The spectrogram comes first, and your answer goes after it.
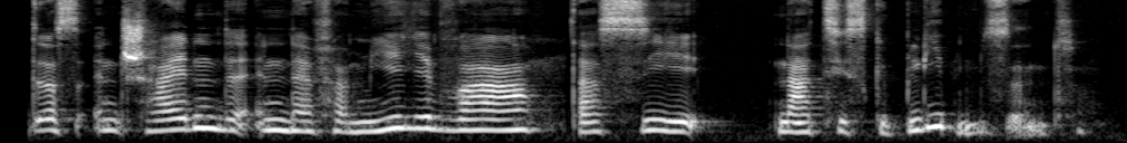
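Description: Ordinary pitch variation marks a woman's speech at a very slow pace. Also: medium pitch for a woman, very clean recording, silent background. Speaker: political activist. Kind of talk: interview testimony.

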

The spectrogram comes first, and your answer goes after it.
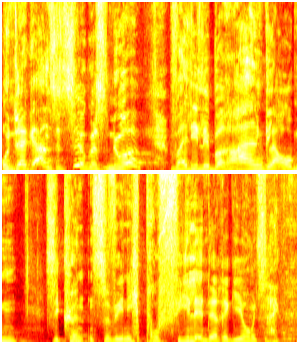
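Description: A man with a high pitch speaks at a moderate pace, his pitch swinging very widely. Noticeable background noise and audible room echo are present. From Mainz, Rhineland-Palatinate. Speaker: cabaret artist. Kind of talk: stand-up.

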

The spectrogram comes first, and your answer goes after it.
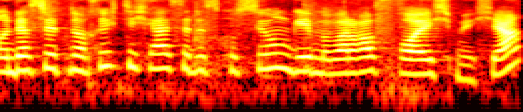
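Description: Talking very fast, a woman uses a high pitch. Her pitch varies in an ordinary way. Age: 40s. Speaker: trainee schoolteacher. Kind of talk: classroom teaching.

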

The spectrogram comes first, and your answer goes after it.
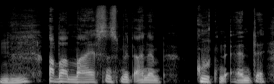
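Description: Fairly low and somewhat breathy, a man's voice moves at a moderate pace with ordinary pitch variation in a dry, close sound with no echo. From Saxony, Dresden. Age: 60s. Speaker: actor. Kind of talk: radio interview.

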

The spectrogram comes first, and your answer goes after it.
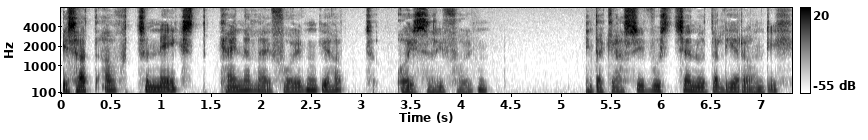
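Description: Somewhat breathy, a man talks at a moderate pace and medium pitch with ordinary pitch variation, the sound dry and close with no echo. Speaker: retired pastor and Nazi-era persecution witness. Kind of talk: testimony interview.

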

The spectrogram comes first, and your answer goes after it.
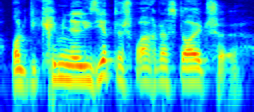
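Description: There is a quiet background behind the man speaking. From Hamburg area, Germany. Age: 90s. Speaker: writer and translator. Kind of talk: interview.

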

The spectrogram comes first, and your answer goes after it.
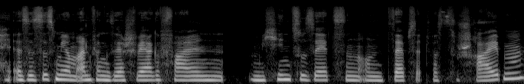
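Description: An unremarkable speaking voice from a woman at medium pitch, with fairly even intonation. She keeps a moderate pace, and the sound is dry and close with no echo. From Germany. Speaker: editor-in-chief. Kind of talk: casual chat. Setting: remote connection.

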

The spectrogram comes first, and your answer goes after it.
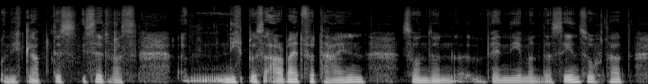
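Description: A man's fairly low, dark, mellow voice at a fairly slow pace, on a very clean recording with a silent background. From Bavarian Swabia. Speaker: archabbot and pastor. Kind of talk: radio conversation.

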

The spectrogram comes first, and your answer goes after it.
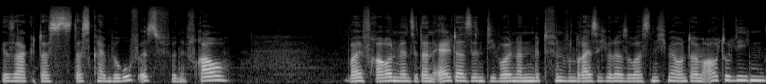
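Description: At a moderate pace, a woman speaks in a very deep, low pitch with monotone, flat intonation and long, frequent pauses. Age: 50s. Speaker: former cult member. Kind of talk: interview testimony.

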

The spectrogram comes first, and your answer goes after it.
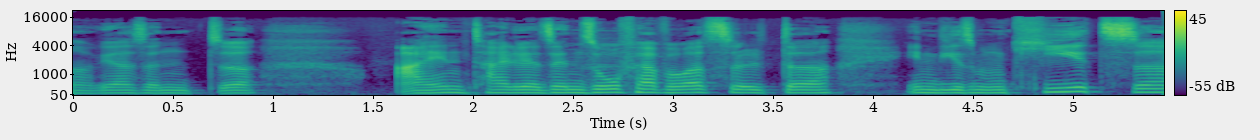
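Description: On a very clean recording with a silent background, a woman with a very deep, low pitch speaks at a very slow pace with fairly even intonation. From Italy (Perugia). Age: 40s. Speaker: cinema manager. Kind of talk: interview narration.

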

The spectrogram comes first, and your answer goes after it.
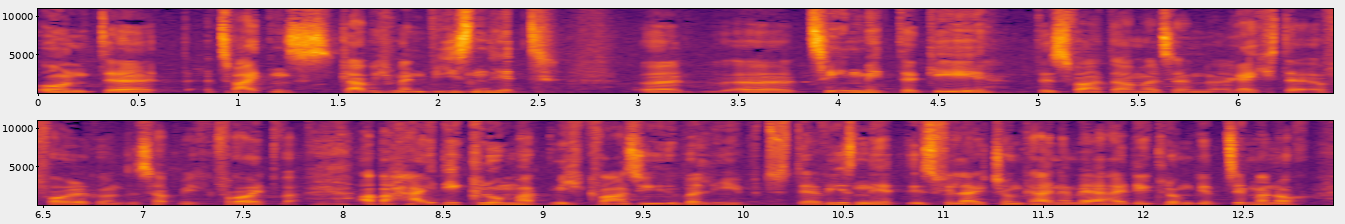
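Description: An ordinary speaking voice with lively intonation moves along at a moderate pace. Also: man, fairly high pitch for a man. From Bavaria, Ingolstadt. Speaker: comedian and musician. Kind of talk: live stage talk. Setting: outdoor stage with live audience.

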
